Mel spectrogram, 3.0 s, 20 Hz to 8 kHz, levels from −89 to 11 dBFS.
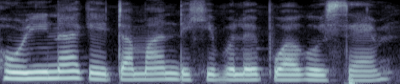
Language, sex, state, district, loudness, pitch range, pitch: Assamese, female, Assam, Kamrup Metropolitan, -13 LUFS, 185-215 Hz, 195 Hz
